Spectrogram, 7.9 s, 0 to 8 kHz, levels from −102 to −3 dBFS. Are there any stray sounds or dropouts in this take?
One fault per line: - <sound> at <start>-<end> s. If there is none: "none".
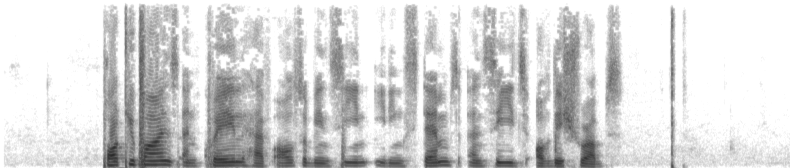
none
